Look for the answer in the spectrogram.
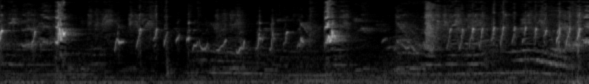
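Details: Black-winged myna singing a rolling fighting-style song: quick, high, twittering notes strung into a chattering run, with two louder sharp calls and a dense trilled rattle at the end.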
